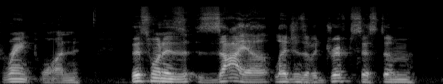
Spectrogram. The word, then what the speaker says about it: Xia: This one is Zia Legends of a Drift System by It's actually Xia, but I always pronounce the X as a Z.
